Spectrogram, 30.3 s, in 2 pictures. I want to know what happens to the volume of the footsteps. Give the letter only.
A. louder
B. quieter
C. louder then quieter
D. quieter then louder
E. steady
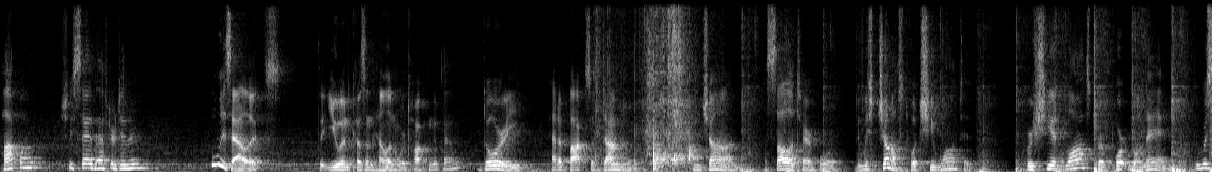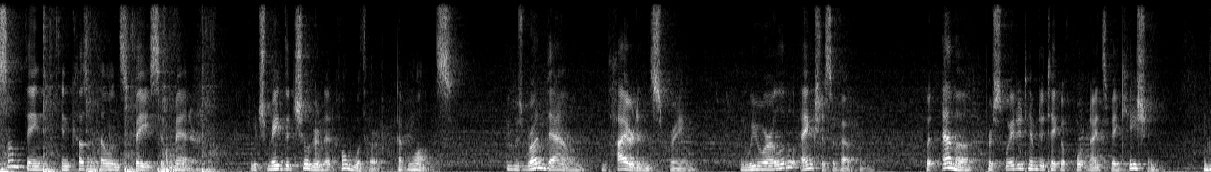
D.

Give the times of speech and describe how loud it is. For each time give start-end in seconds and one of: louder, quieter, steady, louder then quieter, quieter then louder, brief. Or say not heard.
0.0-2.0 brief
2.6-30.2 steady.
